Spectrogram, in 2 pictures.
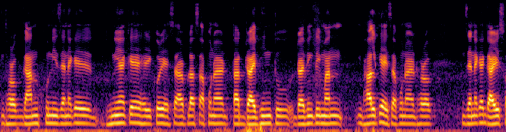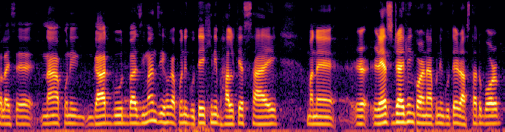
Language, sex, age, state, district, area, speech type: Assamese, male, 30-45, Assam, Sonitpur, urban, spontaneous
